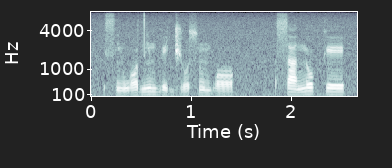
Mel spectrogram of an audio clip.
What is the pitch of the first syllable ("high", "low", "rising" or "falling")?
low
